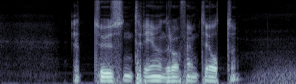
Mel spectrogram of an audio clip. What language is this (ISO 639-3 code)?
nor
